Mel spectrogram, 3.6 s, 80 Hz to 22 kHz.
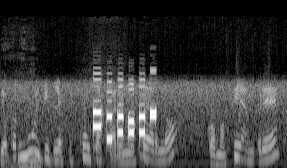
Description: Multi-frequency trunk signalling (R1, as on North American trunks), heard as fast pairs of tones, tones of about 70 ms, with hum. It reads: KP 7858 ST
